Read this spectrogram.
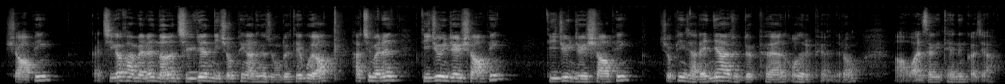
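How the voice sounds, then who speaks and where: A man hosting a podcast English lesson, lively and playful, drilling phrases over and over. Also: on the high side, brisk, echoey room. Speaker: English teacher, podcast host.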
